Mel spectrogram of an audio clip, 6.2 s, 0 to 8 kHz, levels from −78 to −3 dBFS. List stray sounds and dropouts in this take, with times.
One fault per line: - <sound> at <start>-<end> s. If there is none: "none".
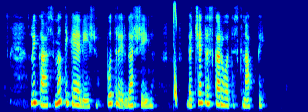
- chirp at 3.5-3.6 s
